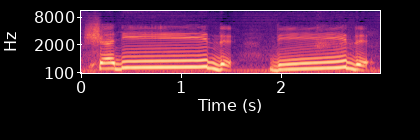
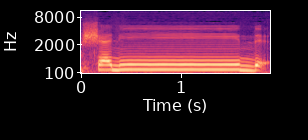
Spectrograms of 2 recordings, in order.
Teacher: Ada qalqalah kubra karena ada huruf qalqalah yaitu dal yang sukunnya itu bukan sukun asli melainkan sukunnya karena kita berhenti membaca gitu. Jadi dipantulkannya besar, lebih berkumandang.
